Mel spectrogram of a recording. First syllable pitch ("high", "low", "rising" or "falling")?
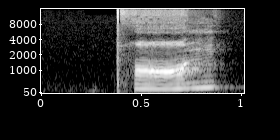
rising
